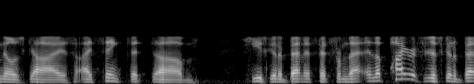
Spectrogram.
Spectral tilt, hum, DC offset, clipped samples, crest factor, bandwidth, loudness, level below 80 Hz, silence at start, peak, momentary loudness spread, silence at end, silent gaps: -8.5 dB/octave; none; under 0.1%; under 0.1%; 20 dB; 4 kHz; -25 LUFS; -66 dBFS; 0 s; -4 dBFS; 5 LU; 0 s; none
